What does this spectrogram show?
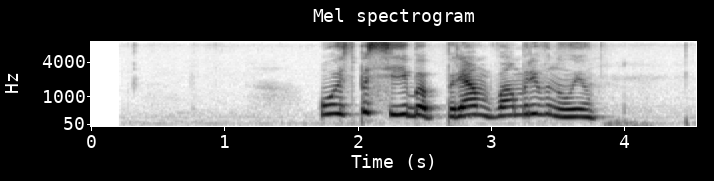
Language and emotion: Russian, positive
